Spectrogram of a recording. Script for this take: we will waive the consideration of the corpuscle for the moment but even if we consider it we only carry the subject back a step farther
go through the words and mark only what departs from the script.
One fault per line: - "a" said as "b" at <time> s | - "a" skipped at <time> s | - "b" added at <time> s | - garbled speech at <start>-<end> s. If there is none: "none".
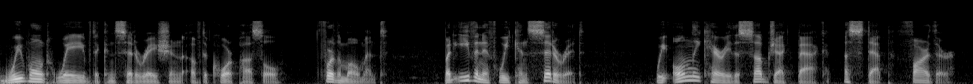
- "will" said as "won't" at 0.2 s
